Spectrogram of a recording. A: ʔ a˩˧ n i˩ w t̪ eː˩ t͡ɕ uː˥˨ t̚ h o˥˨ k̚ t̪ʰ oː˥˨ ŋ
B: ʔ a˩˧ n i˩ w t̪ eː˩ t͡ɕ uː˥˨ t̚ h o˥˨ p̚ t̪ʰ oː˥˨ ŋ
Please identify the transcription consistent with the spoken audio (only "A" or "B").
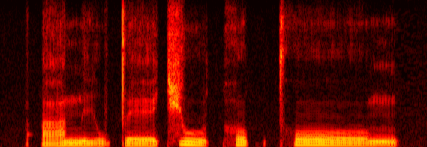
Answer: B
